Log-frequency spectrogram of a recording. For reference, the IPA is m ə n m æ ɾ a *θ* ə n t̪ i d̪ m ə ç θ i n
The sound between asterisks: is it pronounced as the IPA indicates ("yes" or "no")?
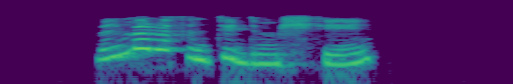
yes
